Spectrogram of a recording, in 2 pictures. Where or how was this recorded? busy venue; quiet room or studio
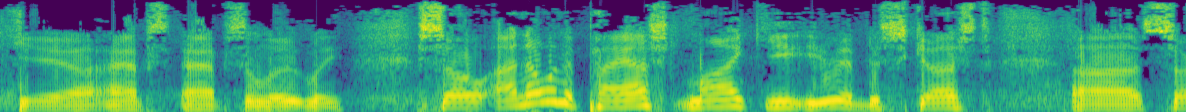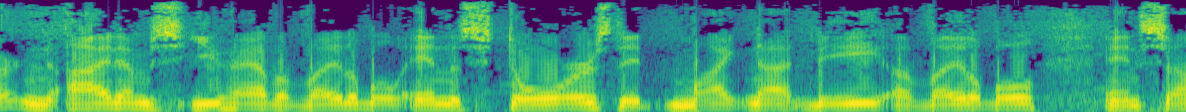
busy venue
